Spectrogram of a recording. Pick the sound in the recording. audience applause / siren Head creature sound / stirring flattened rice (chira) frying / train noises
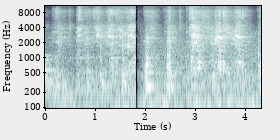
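stirring flattened rice (chira) frying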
